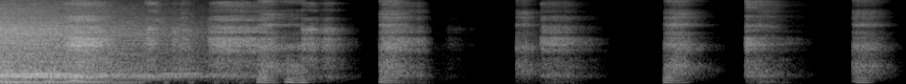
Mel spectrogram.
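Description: A man panting hard after a struggle, in short, separate breaths about one a second, as background music fades out in the first second or so.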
